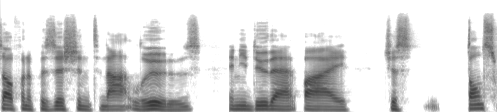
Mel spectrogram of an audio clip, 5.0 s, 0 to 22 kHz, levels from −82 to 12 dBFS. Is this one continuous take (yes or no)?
no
